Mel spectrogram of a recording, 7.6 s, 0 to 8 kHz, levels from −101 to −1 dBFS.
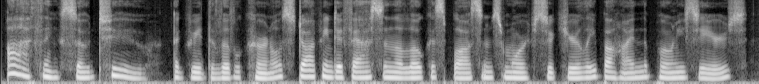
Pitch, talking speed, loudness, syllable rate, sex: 160 Hz, 160 wpm, -18 LUFS, 4.7 syllables/s, female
